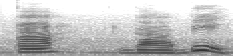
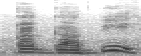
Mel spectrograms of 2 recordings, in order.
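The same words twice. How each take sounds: First: "Kagabi" slowly, as "ka", pause, "gabi"; slow, split syllables. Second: Said in the usual way. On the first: Shown as a demonstration. Teacher repeating kagabi for learners, slow and split. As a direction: pull "Kagabi" apart, lingering on each piece.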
